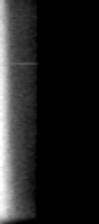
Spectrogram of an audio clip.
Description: Clap (Feelings).wav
